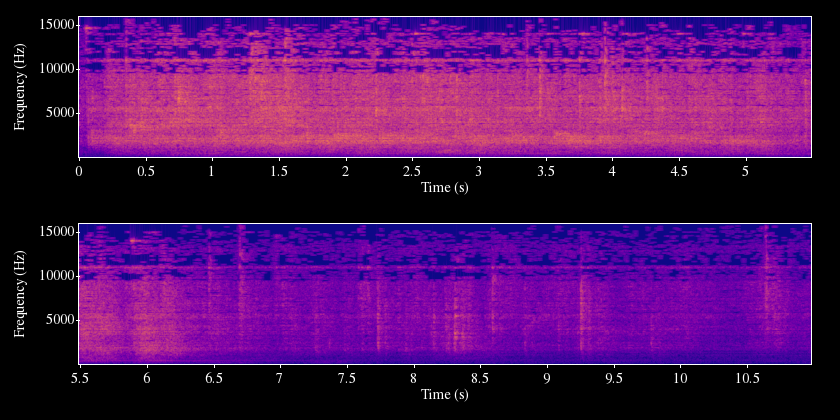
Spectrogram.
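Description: Audience applauding, loud for about six seconds, then dying down into a few scattered claps.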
